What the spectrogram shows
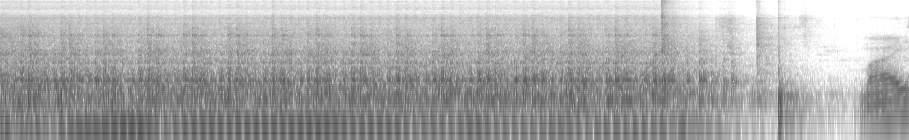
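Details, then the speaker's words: Single-cylinder engine idling, makes more noise than it should: quick, fairly even tapping on top, roughly three per second; an extra engine noise, cause still unknown. "O motor dela, você liga ela, ela faz um barulhinho a mais do que deveria."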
